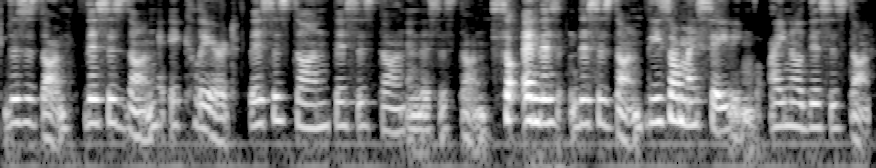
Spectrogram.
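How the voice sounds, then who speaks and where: Chatty woman walking through her budget. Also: fairly high pitch. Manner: chatty, repeats phrases, laughs at herself. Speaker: budgeting vlogger. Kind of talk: casual talk while filling out budget sheets.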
